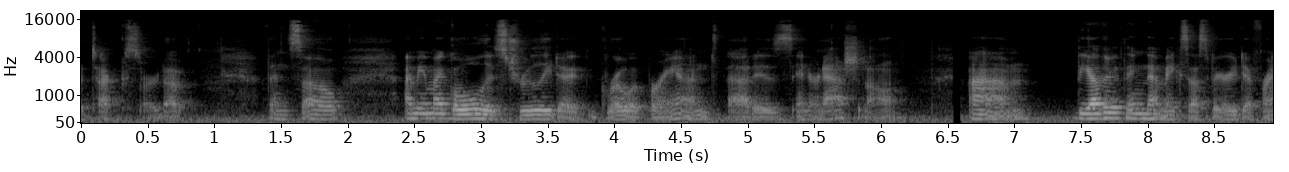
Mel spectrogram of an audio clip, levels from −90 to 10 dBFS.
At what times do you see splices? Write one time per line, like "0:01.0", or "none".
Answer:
0:01.4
